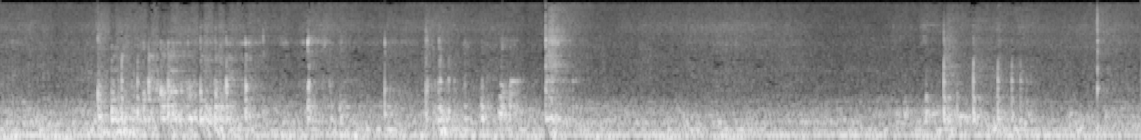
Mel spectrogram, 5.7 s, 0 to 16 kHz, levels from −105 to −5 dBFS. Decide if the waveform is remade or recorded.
recorded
